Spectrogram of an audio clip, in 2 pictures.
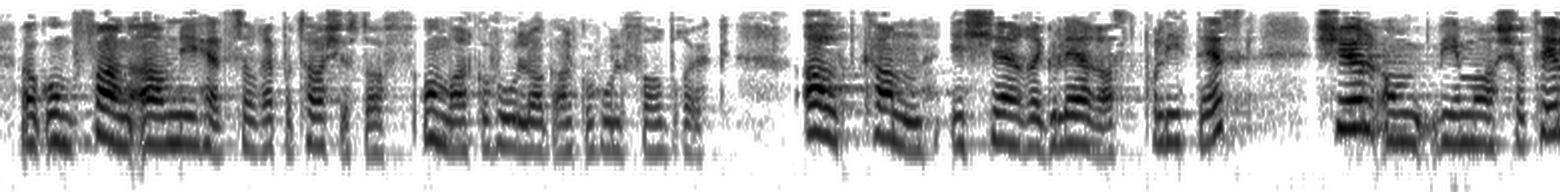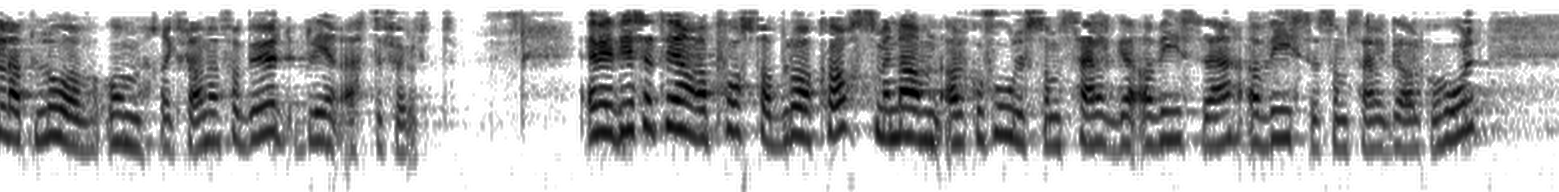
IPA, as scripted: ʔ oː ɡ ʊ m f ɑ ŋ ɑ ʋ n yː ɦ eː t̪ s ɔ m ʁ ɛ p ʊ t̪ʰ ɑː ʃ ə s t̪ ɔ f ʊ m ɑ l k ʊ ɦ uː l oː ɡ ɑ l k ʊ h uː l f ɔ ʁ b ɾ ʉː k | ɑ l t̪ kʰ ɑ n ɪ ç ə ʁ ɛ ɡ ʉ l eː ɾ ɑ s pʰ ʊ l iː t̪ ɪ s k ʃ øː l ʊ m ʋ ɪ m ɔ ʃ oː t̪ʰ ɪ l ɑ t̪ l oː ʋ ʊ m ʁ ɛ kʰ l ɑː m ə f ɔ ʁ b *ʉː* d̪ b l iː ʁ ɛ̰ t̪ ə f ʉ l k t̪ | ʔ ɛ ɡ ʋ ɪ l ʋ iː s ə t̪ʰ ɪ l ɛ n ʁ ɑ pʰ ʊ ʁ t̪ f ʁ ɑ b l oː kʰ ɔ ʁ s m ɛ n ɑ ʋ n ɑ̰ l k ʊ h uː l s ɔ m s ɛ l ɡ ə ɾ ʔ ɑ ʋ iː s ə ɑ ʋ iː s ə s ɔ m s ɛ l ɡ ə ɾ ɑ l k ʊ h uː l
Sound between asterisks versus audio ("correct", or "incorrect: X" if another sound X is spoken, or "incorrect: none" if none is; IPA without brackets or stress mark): correct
